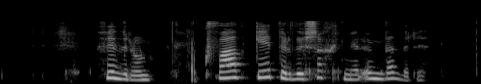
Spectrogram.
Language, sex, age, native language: Icelandic, female, 12, Icelandic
